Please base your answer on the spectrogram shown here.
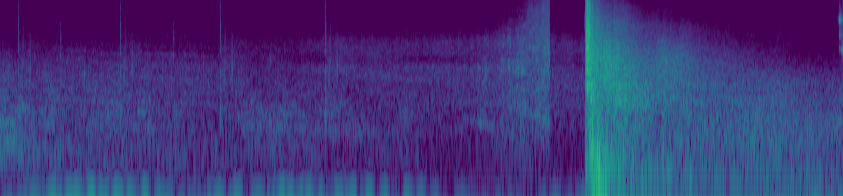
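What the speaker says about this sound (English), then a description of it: "Those mortars are still piling in." Mortar fire in the military shooter game Squad: low rumbling background with a few faint distant thumps, then one loud, close, sharp blast whose booming tail rolls away for several seconds.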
